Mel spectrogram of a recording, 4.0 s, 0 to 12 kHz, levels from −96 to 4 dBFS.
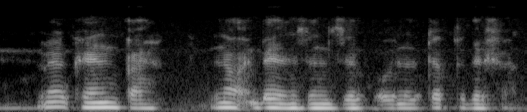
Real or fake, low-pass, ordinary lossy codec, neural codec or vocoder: fake; 7.2 kHz; Opus, 24 kbps; codec, 16 kHz, 8 kbps, FunCodec, trained on LibriTTS, 25 frames a second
